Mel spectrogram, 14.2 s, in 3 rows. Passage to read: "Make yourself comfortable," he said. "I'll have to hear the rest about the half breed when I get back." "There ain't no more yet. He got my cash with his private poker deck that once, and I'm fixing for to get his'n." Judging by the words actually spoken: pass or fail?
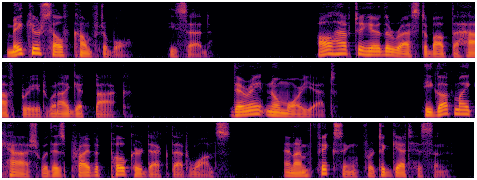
pass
